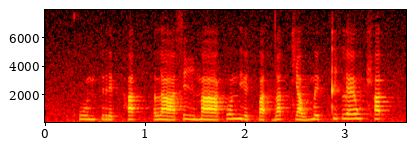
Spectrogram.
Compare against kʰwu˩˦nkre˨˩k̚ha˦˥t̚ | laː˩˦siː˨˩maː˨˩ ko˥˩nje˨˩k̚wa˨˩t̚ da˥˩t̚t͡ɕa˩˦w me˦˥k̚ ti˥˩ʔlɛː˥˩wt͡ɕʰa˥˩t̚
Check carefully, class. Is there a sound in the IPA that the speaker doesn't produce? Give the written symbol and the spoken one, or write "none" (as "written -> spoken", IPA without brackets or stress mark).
none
